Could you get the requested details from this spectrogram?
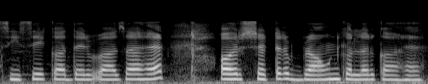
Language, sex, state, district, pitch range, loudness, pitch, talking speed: Hindi, female, Jharkhand, Ranchi, 225-245 Hz, -17 LUFS, 230 Hz, 140 wpm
